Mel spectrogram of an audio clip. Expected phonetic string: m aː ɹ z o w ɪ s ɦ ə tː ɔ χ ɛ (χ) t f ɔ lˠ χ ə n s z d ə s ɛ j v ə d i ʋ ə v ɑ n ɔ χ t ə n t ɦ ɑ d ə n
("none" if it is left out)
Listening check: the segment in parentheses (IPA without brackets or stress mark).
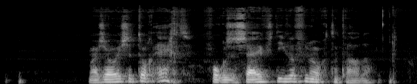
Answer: χ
